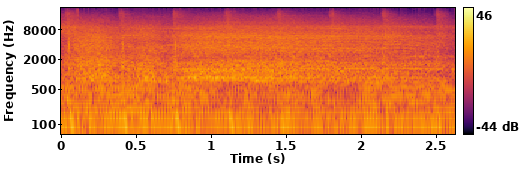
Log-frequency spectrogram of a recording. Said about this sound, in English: Do you feel like singing with me? On the count of three, we're all gonna yell sacrifice as loud as we can. Ready? 1, 2, 3!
